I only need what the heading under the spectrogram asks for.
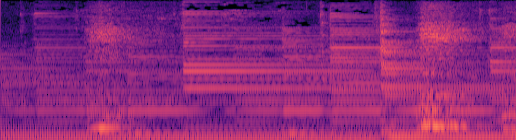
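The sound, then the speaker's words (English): A dog barks and yips a few times, with whining in between, heard over steady background music with no one talking. “My dog's decided to end the show.”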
